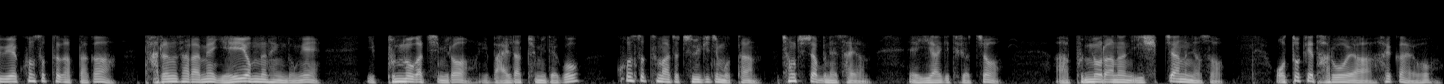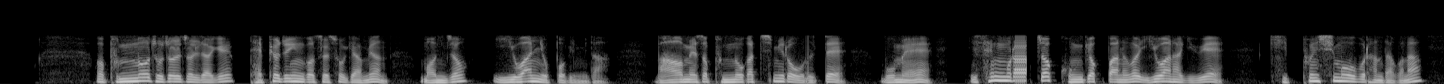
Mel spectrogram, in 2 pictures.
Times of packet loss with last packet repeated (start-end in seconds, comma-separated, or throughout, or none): 22.50, 24.60-24.70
